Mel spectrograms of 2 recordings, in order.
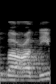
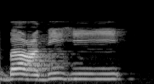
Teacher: जब हम स्टॉप करेंगे तो बादी पढ़ेंगे, और जब हम स्टॉप नहीं कर रहे तो हम क्या पढ़ेंगे? बादी ही।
